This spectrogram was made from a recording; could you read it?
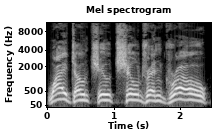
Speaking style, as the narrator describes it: shrieked

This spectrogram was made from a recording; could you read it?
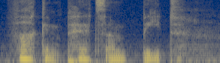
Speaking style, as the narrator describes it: sighed out

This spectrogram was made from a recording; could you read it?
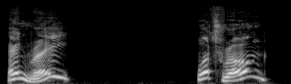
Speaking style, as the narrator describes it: Bill called out

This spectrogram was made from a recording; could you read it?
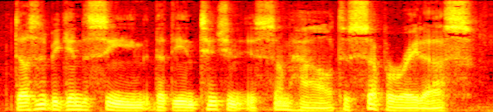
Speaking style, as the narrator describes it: his voice was very quiet

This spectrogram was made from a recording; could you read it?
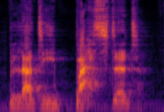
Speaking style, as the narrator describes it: feeling his rage rise once again, Varna venomously spat the words

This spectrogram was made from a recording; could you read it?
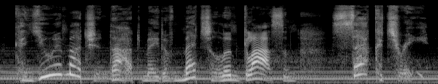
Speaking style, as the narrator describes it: He almost spat the last word

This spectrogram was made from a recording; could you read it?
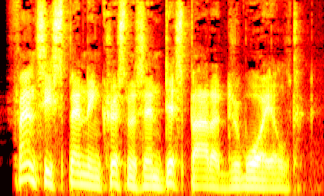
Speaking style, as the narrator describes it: he grumbled

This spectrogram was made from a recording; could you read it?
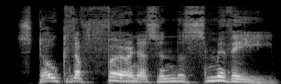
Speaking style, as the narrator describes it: Pastor Gilliam shouted

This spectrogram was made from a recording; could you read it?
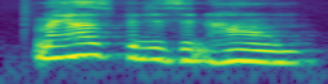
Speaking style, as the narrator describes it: she said flatly

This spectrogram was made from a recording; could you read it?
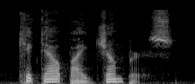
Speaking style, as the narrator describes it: he said softly

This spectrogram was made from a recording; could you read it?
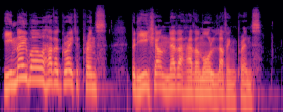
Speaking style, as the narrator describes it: Elizabeth responded, the second time saying warmly

